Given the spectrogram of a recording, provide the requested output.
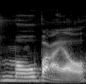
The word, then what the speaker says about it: mobile: interesting note about mobile mobile can also be pronounced mobile it depends where you're from but both pronunciate baath pronunciations are okay so if you pronounce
